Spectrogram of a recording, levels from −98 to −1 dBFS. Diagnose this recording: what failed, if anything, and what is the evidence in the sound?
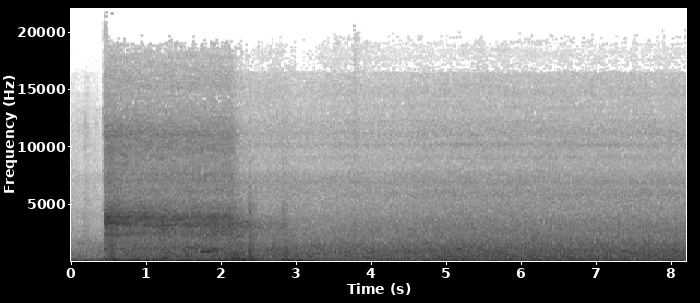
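Nothing failed; no stage in the chain shows trouble.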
